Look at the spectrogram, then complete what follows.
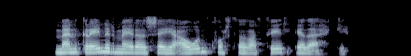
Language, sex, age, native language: Icelandic, female, 40-49, Icelandic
